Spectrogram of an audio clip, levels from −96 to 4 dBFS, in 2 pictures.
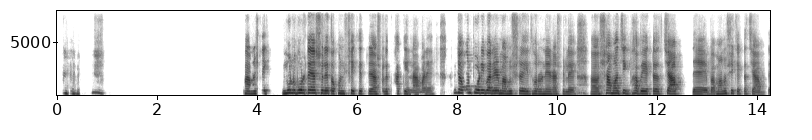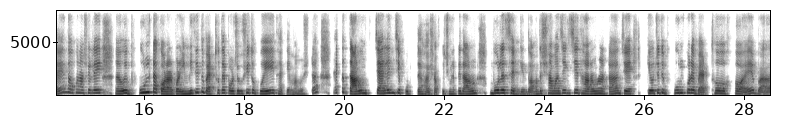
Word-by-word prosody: উ, - - +1
হু, 205 - -5
হু। 275 +7 -12 2.9
মানুষিক, 215 +3 +1 0.4
মনোবলটাই 270 0 +6
আসলে 255 -2 +3
তখন 220 +2 0 0.2
সেক্ষেত্রে 215 -3 -1
আসলে 195 +1 -4
থাকে 220 -2 -2
না। 155 - +3
মানে, 175 0 -3 0.6
যখন 280 +1 +2
পরিবারের 255 -3 +5
মানুষরা 220 +1 +1
এ - - 0
ধরনের 195 -1 0
আসলে 185 0 -4 0.4
আ - - 0 0.2
সামাজিকভাবে 235 -2 +2
একটা 210 0 -1 0.2
চাপ 210 0 +7 0.4
দেয় 185 -1 +1
বা 180 - 0
মানসিক 225 +4 -2
একটা 195 +1 -7
চাপ 170 -4 -1
দেয়, 220 +9 -4
তখন 290 -1 -6
আসলে 265 0 -3 0.5
ওই 255 - +5 0.2
ভুলটা 325 +4 +6
করার 190 -2 +4
পর 205 - +1
এমনিতেই 235 +9 -1
তো - - +1
ব্যর্থতায় 260 +7 -3
পর্যবসিত 230 +4 -2
হয়েই 220 +4 +3
থাকে 180 -2 -9
মানুষটা। 185 +9 -10 0.4
একটা 295 +3 -6
দারুণ 215 +6 +7 0.3
চ্যালেঞ্জে 265 +3 +1
পড়তে 195 -1 -7
হয় 170 -1 -5
সবকিছু 180 +3 -9
মিলে। 185 -1 -8
আপনি 220 - -4
দারুণ 200 +5 +1 0.4
বলেছেন 260 -3 +3
কিন্তু 180 0 -8
আমাদের 195 +4 -6
সামাজিক 230 +2 -2
যে 275 - -1
ধারণাটা 210 -1 0 0.2
যে, 220 - +4 0.4
কেউ 245 0 +3
যদি 280 +1 -1 0.2
ভুল 265 +2 -1
করে 280 -1 +2
ব্যর্থও 170 +9 -1 0.3
হয়, 195 -4 -1 0.2
বা 180 - -2
225 Hz, 135 wpm, -23 LUFS, 195-255 Hz, 2.9 s, চাপ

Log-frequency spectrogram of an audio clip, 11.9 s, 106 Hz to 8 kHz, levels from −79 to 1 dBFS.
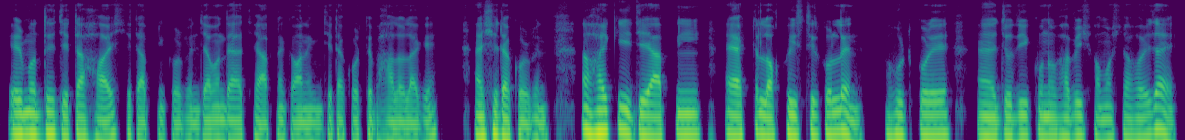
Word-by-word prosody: এর 120 - +6
মধ্যে 120 +1 +3
যেটা 110 0 +1
হয় 95 0 +1
সেটা 110 -3 -6
আপনি - - -11
করবেন। 90 +1 -5
যেমন 100 0 0
দেখাচ্ছে 95 -1 -3
আপনাকে 95 +1 -7
অনেক 90 0 -2
যেটা 95 - -3
করতে 95 -1 -4
ভালো 90 0 -2
লাগে, 90 +3 -3 0.5
আ - - +5
সেটা 110 -5 +4
করবেন। 90 +1 -1 0.4
আ - - +7
হয় 130 +1 +7
কি 145 - +1 0.2
যে 120 - +6 0.2
আপনি 120 +2 -1 0.6
একটা 110 - -6
লক্ষ্য 105 +2 +1
স্থির 120 - -1
করলেন, 120 -1 +4 0.4
হুট 115 0 +1
করে 115 -1 +3 0.4
অ্যা 110 - +1 0.2
যদি 110 +1 +1
কোনোভাবেই 110 0 +1
সমস্যা 100 +1 -3
হয়ে 105 +2 0
যায়, 140 -7 +2
105 Hz, 175 wpm, -22 LUFS, 95-115 Hz, 0.6 s, আ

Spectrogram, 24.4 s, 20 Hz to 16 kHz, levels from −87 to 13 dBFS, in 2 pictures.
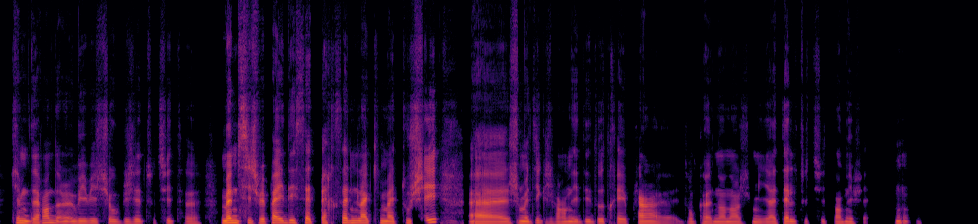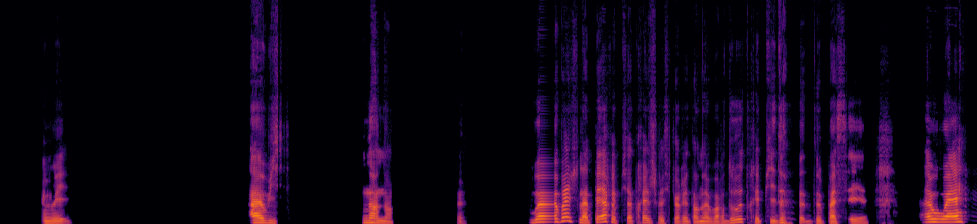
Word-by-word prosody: qui 150 +1 -4
me 135 -2 0
dérange, 150 +3 -2 0.2
oui, 135 0 -3
oui, 135 - -8
je 130 - -14
suis 120 - -7
obligée 120 +2 -7
tout 125 - -22
de - - -40
suite, 135 -1 -11
heu, 115 -2 -9 0.3
même 150 +1 +6
si 145 - -4
je 125 - -4
vais 130 - 0
pas 145 +1 +2
aider 145 +1 -1
cette 140 +1 -2
personne-là 140 +1 0
qui 135 - -15
m'a 125 -2 +1
touchée, 155 - -2 0.4
heu, 110 -1 +1
je 110 +4 -9
me 125 -1 0
dis 130 +5 -9
que 125 - -18
je 110 - -15
vais 120 - -7
en 115 0 -5
aider 115 0 -7
d'autres 130 +2 -9
et 100 -1 -2
plein, 130 +3 -2
heu, 100 +1 -16
donc 110 0 -13
non, 110 +1 -5
non, 110 0 -5
je 105 - -19
m'y 105 -1 -9
attelle 120 +4 -3
tout 120 - -19
de - - -32
suite, 115 0 -17
en 105 -1 -5
effet. 110 -2 -11 0.3
Mmh 130 +1 -6
mh. 120 -3 -24 1.3
Oui. 130 0 -1 2.2
Ah, 160 0 +9
oui! 145 -2 -3 1.1
Non, 160 -1 +4
non. 130 -4 -1 0.8
Ouais. - - -10 0.8
Ouais, 205 +4 +6
ouais, 270 +2 +6
je - - -6
la 140 - +7
perds 205 +10 +5
et 195 - +2
puis - - -5
après 150 +5 -1
je 135 - -11
risquerais 125 0 -3
d'en 120 0 -1
avoir 120 +1 -1
d'autres 180 +6 -2
et 145 - 0
puis 135 +2 -4
de 155 +3 0 0.2
de 120 +1 -5
passer, 125 +1 0
heu - - -8 0.7
Ah, 195 +3 +5
ouais, 205 +1 +9
130 Hz, 185 wpm, -24 LUFS, 115-145 Hz, 2.2 s, Ah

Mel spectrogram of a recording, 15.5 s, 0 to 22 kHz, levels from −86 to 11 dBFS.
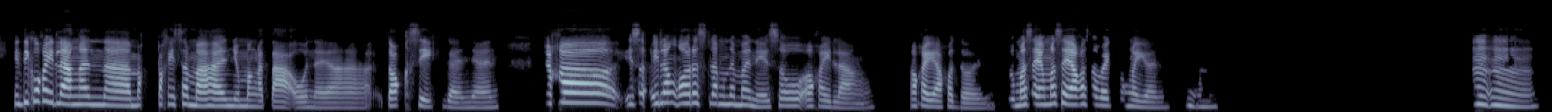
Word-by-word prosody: hindi 335 +4 0
ko 400 - +1
kailangan 295 -7 +4
na 265 -1 +2 0.2
mak 255 - -8
pakisamahan 250 -5 +1
yung 230 -1 -7
mga 220 -1 -4
tao 190 -2 -1
na 180 -1 -10 0.7
toxic, 245 -3 -3
ganiyan. 185 -1 -11 0.4
Tsaka 330 +3 +2 0.6
isa 295 +4 -7
ilang 350 +1 0
oras 330 +1 0
lang 315 -2 -4
naman, 275 -5 -5
eh, 205 +1 -8
so 245 -1 -7
okey 220 -3 -6
lang. 170 -1 -8 0.4
Okey 235 -2 0
ako 205 0 -4
dun. 170 -2 -11 0.2
So, 240 - -12
masayang-masaya 290 +3 +4
ako 300 - -1
sa 295 -2 -9
work 250 -1 -2
ko 235 - -20
ngayon. 190 -3 -8 0.3
Mm. 205 -2 -17 2.6
Mhm. 240 -8 -5
245 Hz, 130 wpm, -23 LUFS, 205-295 Hz, 2.6 s, kailangan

